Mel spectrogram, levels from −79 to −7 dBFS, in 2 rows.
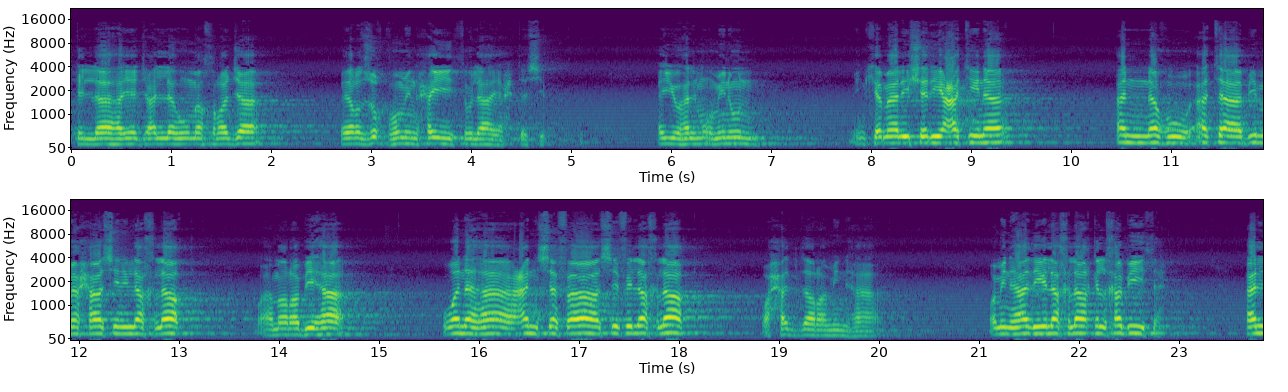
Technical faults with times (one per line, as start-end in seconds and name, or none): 0.00-23.84 DECT cordless phone buzz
